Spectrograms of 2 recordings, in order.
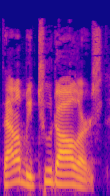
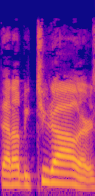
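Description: First: It is said in a Minnesotan accent. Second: It is said in a New York accent. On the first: The speaker calls it right. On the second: The speaker calls it wrong.

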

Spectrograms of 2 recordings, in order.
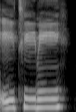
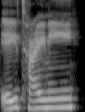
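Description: First: The middle vowel sounds like 'ee'. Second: The middle vowel sounds like 'eye'. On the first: This is the speaker's own way of saying it. "I say A-Teeny" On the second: This is how some other people say it. "Some people say A-Tiny"

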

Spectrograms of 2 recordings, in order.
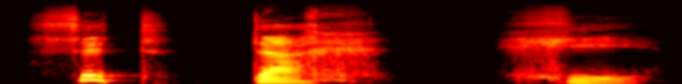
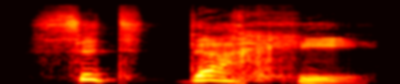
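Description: First: It is said slowly. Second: It is said at normal speed.

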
